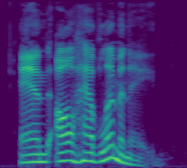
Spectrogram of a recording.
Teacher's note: Notice how stresses I'll and lemonade to emphasize her choice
